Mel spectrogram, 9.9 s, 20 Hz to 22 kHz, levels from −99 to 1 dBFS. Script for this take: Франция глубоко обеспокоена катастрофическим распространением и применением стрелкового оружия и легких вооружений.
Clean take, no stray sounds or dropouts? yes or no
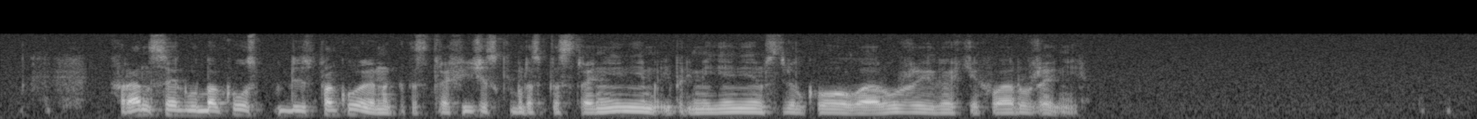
yes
